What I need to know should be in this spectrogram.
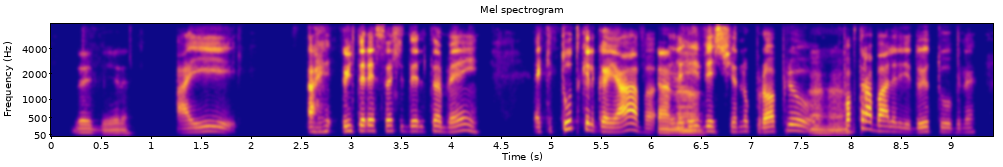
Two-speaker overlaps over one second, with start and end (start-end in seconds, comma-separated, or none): none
